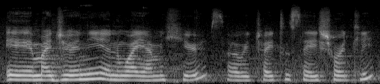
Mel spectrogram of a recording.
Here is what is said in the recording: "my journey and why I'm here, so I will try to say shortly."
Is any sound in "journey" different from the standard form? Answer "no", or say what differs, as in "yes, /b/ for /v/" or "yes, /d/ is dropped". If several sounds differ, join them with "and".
no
